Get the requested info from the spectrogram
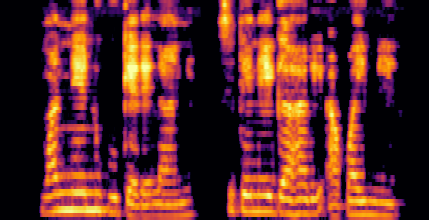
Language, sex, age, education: Igbo, female, 15-29, tertiary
